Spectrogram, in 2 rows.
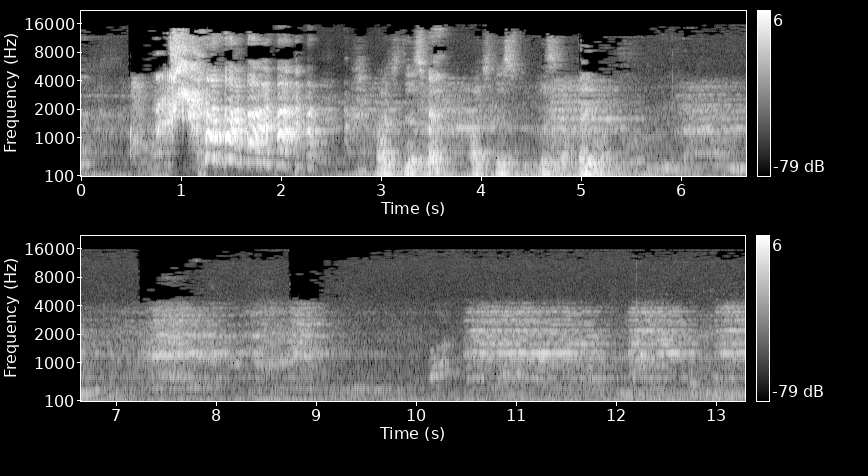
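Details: One loud, explosive sneeze followed by laughter and talk in a small room, while a child watches a video of himself taken at 3 months old; sneezing.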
